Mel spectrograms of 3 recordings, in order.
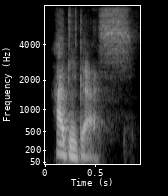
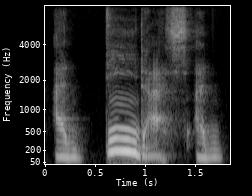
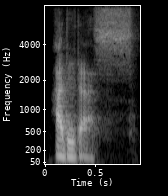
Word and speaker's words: Adidas: Adidas, but in British English, we're going to stick at the beginning for the stress, Adidas.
